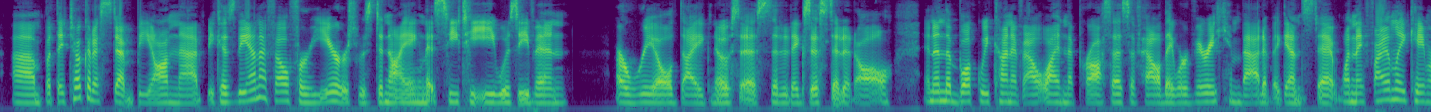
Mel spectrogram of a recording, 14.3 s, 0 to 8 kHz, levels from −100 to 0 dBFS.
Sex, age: female, 20-39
